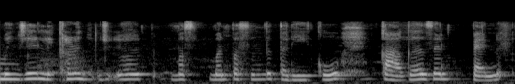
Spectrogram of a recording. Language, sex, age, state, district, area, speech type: Sindhi, female, 18-30, Delhi, South Delhi, urban, spontaneous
